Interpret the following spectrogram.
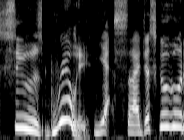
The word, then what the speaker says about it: Suze: you don't know who Susie Orman is, this character is great, and she nails it. So love it. I believe that her name is actually pronounced Suze.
